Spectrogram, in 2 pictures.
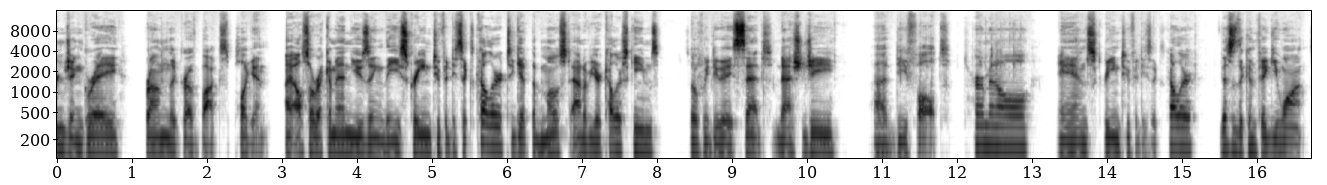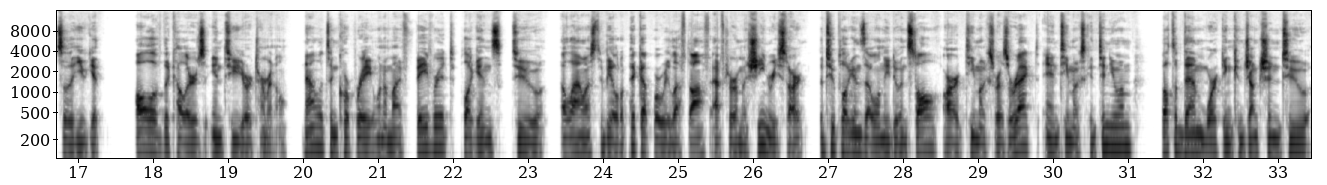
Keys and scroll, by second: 1.3 typing, 8.0-13.1 typing, 13.7 ctrl+g, 13.8 ctrl+g, 14.3 Escape, 14.7-15.7 typing.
